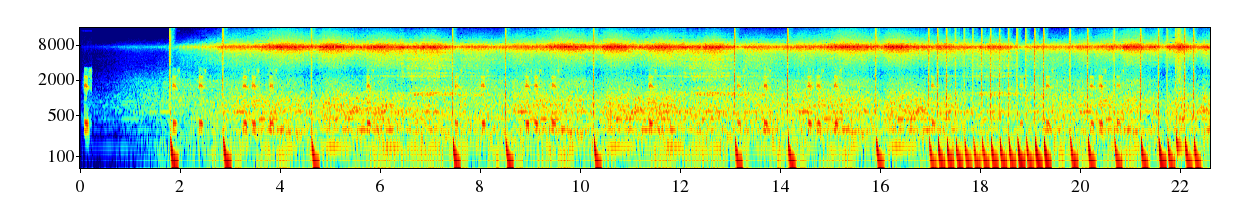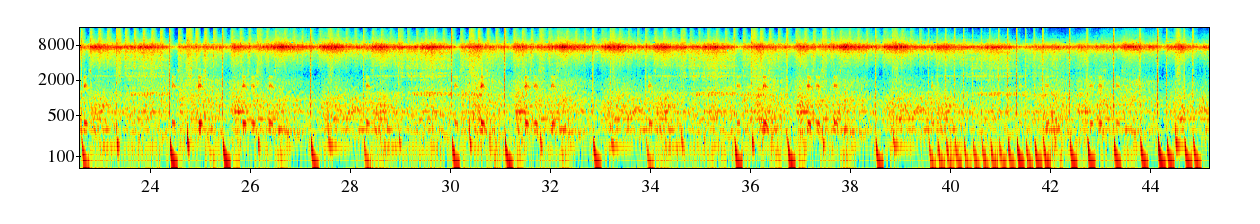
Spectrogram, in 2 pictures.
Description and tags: Rolling Stone
Dark keyboards and bass
Darkness, sadness, synth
